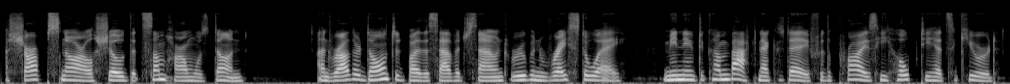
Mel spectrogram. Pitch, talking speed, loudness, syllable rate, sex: 190 Hz, 195 wpm, -18 LUFS, 5.2 syllables/s, female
